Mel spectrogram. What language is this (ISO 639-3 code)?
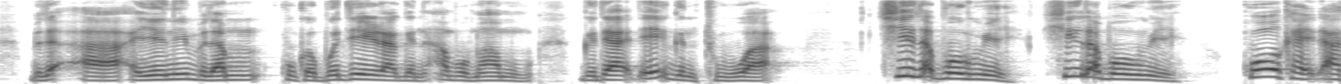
kna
